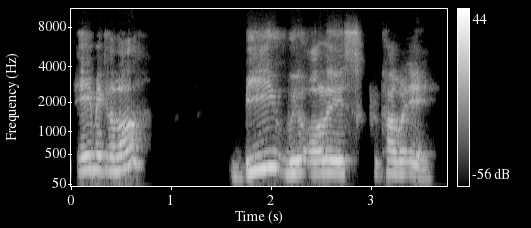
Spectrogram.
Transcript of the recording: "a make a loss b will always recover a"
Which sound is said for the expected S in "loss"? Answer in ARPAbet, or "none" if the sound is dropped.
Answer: none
